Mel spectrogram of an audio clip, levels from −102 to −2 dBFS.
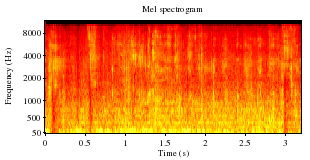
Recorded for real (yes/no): yes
